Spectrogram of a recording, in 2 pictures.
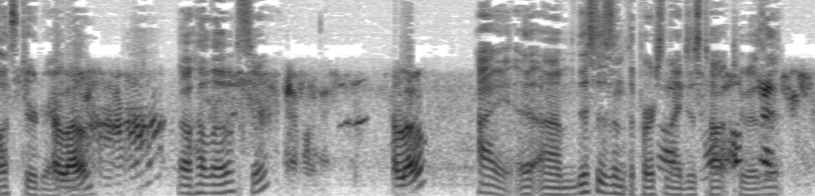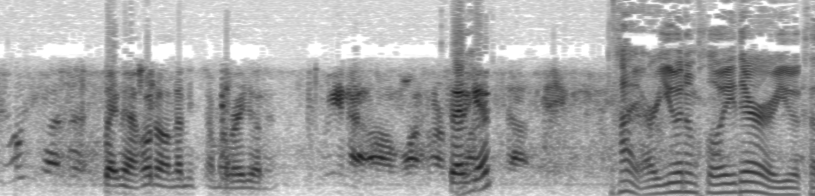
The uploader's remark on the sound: Prank Phone Calls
